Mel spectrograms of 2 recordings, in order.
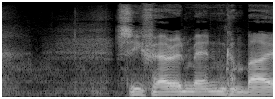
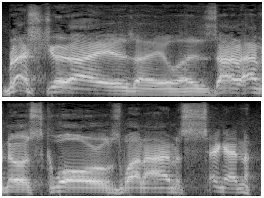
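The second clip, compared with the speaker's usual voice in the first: loud, slow furious snarl; angry shout; 4 semitones higher, 4 dB louder than usual. Acted. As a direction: bark it at the doctor. Captain quarrels with the doctor.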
